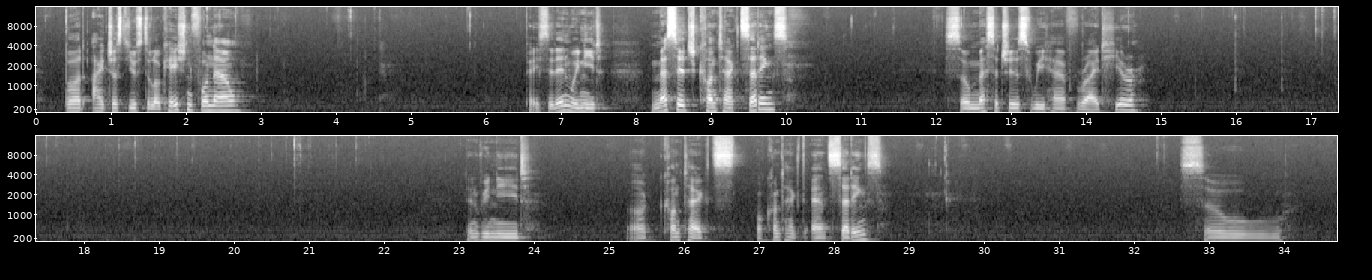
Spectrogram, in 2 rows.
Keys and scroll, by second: 12.2 super+c, 13.9 super+v, 15.9 super+v.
